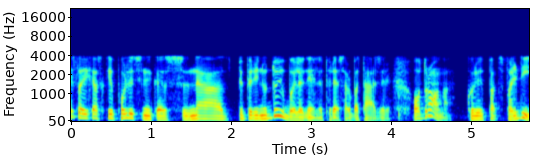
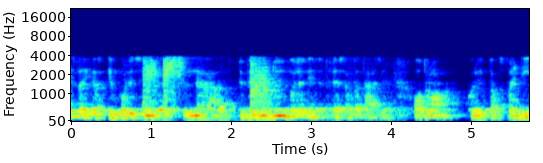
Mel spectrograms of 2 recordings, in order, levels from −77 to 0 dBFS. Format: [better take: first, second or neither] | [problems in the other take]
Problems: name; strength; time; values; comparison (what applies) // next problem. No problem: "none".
first | background sound (Fart); 11 dB below the speech // room echo; dies away in 1 s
